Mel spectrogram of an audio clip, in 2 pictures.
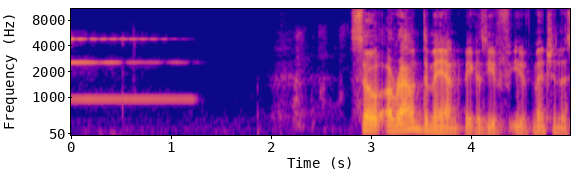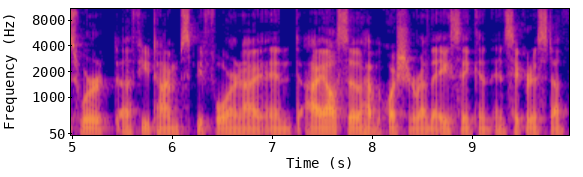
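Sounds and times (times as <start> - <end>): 
bell being rung: 0.0 - 1.4
speech: 2.8 - 9.9.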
